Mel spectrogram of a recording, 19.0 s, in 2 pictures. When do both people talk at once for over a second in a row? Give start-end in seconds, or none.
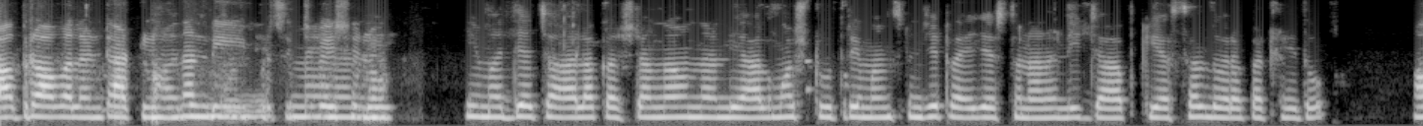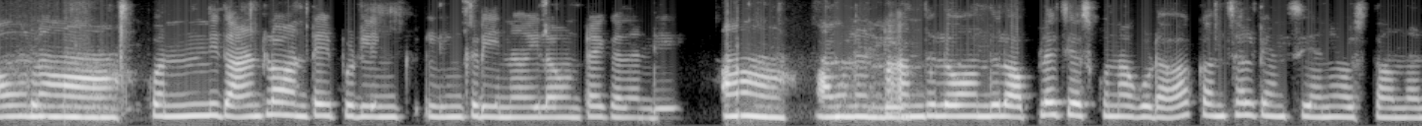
1.1-2.5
